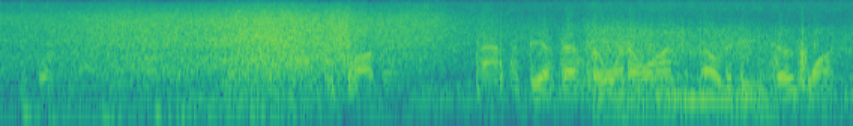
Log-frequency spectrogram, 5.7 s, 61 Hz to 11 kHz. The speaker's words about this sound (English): Go for main engine start. 3 main engines up and burning.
